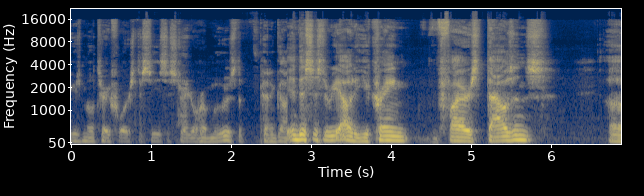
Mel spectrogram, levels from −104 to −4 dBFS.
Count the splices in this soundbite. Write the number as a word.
one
